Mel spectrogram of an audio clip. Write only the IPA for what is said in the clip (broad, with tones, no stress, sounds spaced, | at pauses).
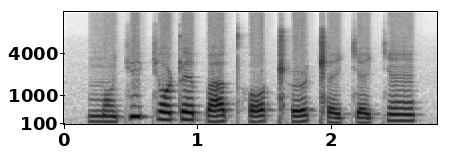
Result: n̪ ɔ̃˩ c y˥ c ɔ˧ ʈ ɛ˧ p a˩˥ t̪ʰ ɔ˩˥ ǁʰ ə˞˩˥ ǁ ɛ˩ c ɛ˩ c ɛ̃˧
